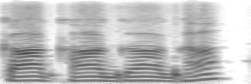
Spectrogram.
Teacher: कंठ कहाँ होता है, ये होता है कंठ, कंठ कंठ से बोले जाते हैं। ये का खा गा घा या ये बोले जाते हैं कंठ से।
